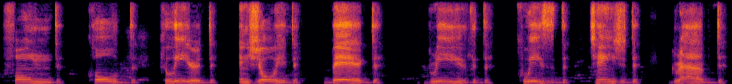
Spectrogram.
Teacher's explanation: si la consonante vibra, el verbo lo vamos a pronunciar de la siguiente manera, D, con esa terminación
